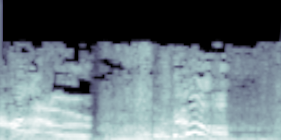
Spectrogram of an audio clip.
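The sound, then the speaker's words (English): A wolf, the character Nimona transformed into a wolf, lets out a loud growling roar in two bursts: a long descending snarl, a brief pause, then a second rising-and-falling roar, with no talking. “Nimona transforms into a wolf.”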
